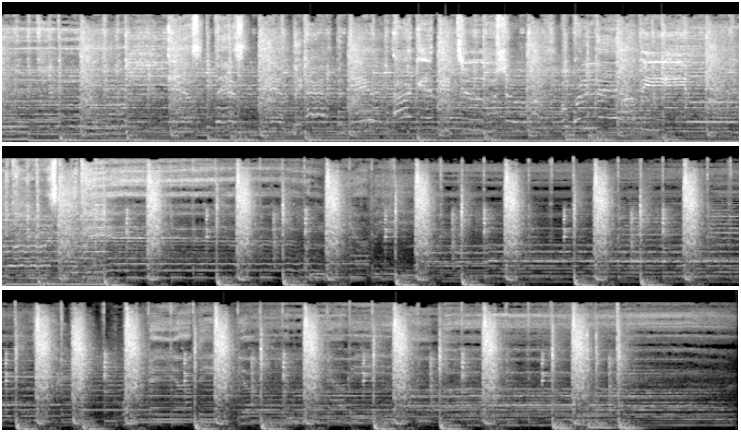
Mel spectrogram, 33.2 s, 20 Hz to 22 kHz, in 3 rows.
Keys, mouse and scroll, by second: 0.8 typing, 11.0-12.0 scroll up 1, 12.0 typing, 14.2 click, 14.2-15.7 typing, 18.2-19.5 typing, 23.6 typing.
